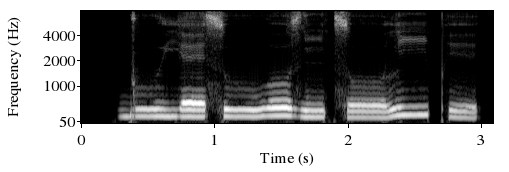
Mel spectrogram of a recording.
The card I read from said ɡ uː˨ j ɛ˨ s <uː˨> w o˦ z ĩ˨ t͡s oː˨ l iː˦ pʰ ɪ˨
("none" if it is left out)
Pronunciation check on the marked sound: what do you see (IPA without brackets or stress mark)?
uː˨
